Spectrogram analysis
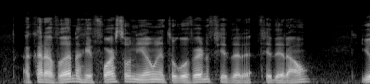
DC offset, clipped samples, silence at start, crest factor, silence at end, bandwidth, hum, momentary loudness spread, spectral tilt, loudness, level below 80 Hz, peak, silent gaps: under 0.1%; under 0.1%; 0.25 s; 16 dB; 0 s; 10.5 kHz; none; 7 LU; -6 dB/octave; -19 LUFS; -46 dBFS; -2 dBFS; none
